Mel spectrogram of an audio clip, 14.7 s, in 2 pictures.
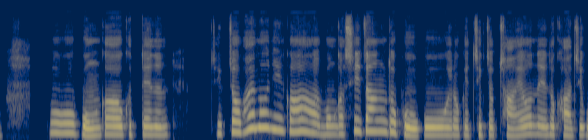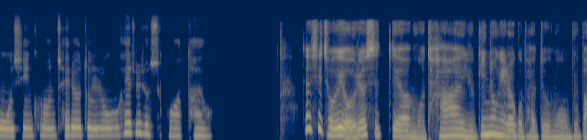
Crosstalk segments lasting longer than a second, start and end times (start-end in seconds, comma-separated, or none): none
